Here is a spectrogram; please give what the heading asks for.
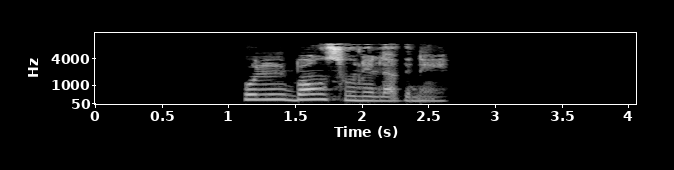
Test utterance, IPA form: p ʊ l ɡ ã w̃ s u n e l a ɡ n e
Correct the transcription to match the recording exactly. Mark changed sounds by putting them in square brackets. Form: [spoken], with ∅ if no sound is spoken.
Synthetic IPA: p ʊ l [b] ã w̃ s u n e l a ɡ n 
